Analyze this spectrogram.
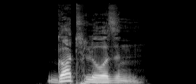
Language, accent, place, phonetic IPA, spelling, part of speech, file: German, Germany, Berlin, [ˈɡɔtˌloːzn̩], gottlosen, adjective, De-gottlosen.ogg
- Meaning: inflection of gottlos: 1. strong genitive masculine/neuter singular 2. weak/mixed genitive/dative all-gender singular 3. strong/weak/mixed accusative masculine singular 4. strong dative plural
